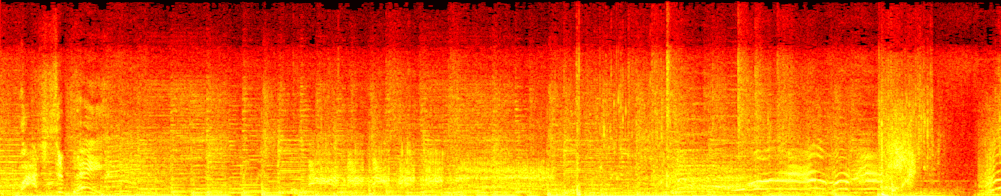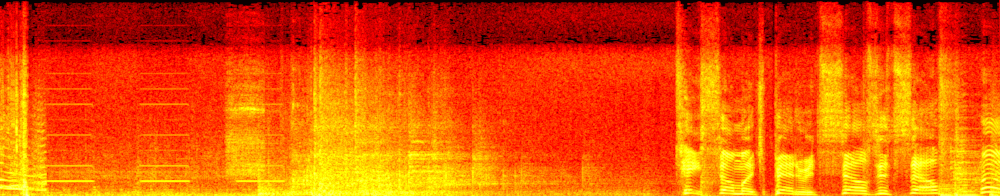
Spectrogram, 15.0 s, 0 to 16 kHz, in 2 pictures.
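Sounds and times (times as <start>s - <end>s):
music with heavy bass: 0.0s - 7.1s
truck reversing alarm beeps: 7.2s - 9.8s.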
